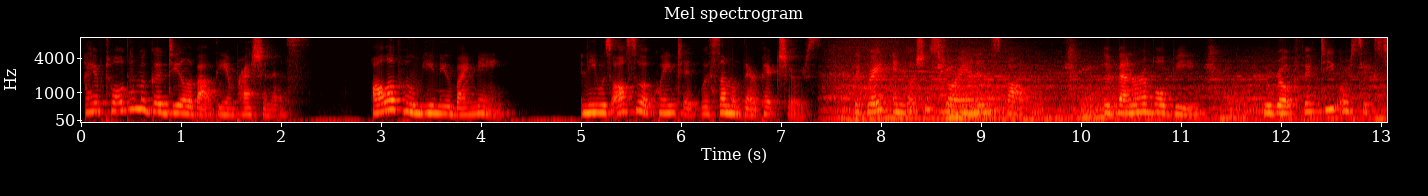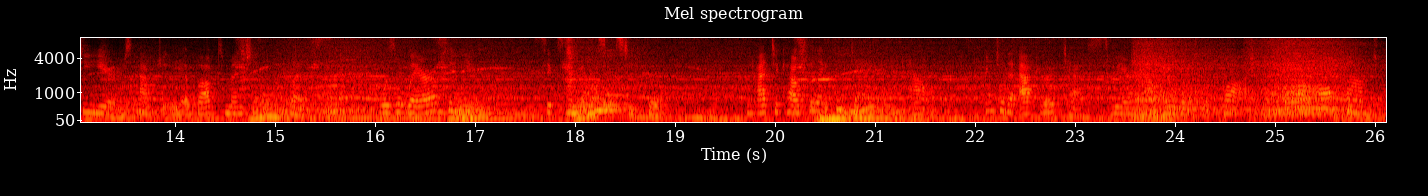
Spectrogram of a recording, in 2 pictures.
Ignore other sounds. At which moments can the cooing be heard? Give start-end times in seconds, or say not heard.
not heard.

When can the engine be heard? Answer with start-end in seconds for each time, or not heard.
7.4-26.0.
